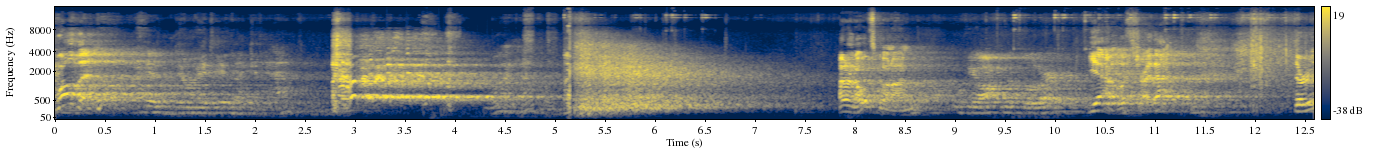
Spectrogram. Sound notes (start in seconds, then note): 5.1 balloon banging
